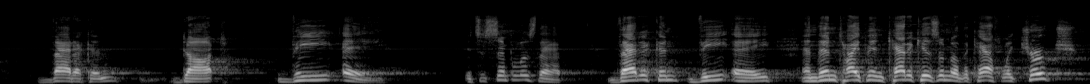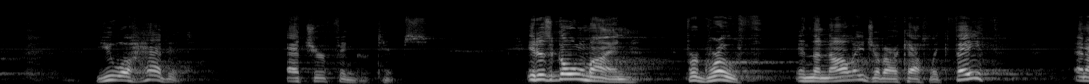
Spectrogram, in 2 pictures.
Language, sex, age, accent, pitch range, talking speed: English, male, 60-79, American, 150-240 Hz, 105 wpm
